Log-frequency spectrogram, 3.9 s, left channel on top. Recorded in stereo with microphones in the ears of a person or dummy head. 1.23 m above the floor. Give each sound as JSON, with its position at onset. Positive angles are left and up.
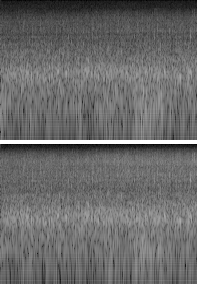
{"t": 0.0, "sound": "running water", "side_deg": -75}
